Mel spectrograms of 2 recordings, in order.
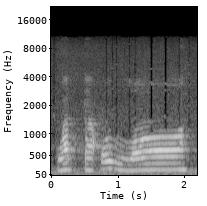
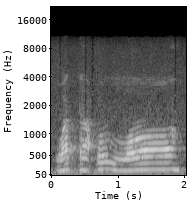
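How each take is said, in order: No difference in how they are said.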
